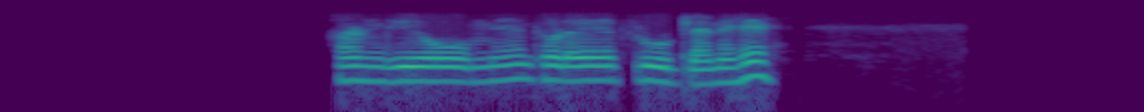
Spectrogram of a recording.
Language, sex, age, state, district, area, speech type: Dogri, male, 30-45, Jammu and Kashmir, Reasi, urban, conversation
